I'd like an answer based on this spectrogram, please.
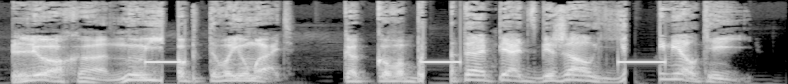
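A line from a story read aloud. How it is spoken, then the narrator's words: Growling. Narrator (Russian): Зарычал Глеб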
